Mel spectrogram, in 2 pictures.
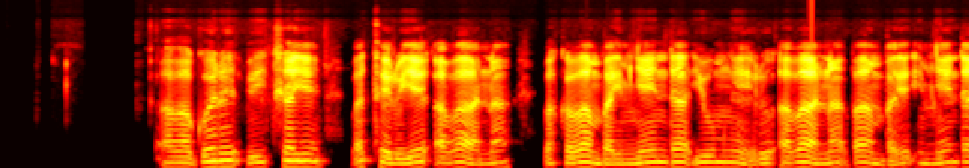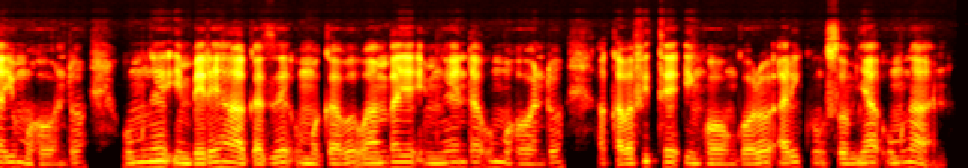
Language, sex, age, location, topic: Kinyarwanda, male, 25-35, Kigali, health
